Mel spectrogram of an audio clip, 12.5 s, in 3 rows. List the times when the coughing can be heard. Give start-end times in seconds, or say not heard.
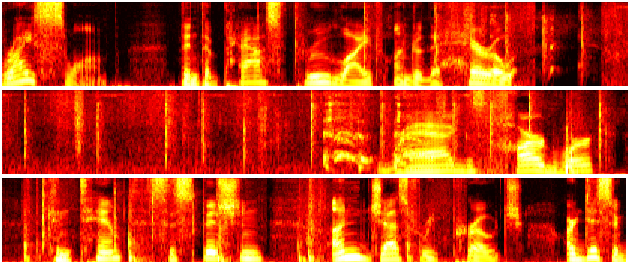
3.2-4.0, 6.3-7.2.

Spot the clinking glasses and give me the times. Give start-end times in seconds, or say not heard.
not heard.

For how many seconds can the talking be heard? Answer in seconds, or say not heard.
9 s.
